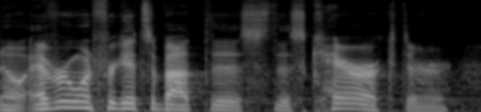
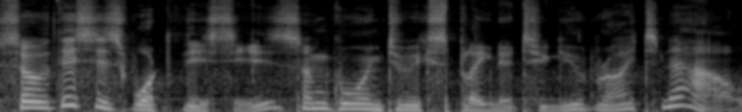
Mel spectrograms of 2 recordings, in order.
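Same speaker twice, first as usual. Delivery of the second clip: imitated British accent. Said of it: "With a British accent and a lab coat".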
